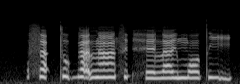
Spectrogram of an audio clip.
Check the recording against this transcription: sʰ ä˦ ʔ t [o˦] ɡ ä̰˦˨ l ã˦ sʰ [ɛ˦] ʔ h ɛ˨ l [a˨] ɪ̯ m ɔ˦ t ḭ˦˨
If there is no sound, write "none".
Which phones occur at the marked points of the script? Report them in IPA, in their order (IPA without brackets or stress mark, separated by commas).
o̰˦˨, ɪ˦, a˦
